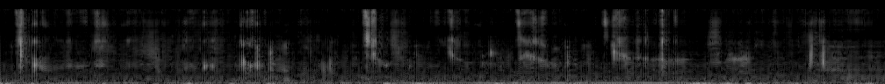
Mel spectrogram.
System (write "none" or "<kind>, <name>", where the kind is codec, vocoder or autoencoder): vocoder, BigVGAN v2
